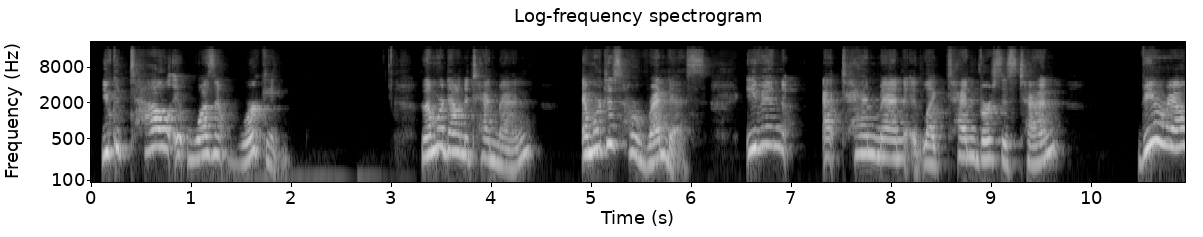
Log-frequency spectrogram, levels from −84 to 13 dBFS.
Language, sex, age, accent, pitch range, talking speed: English, female, 20-39, American, 210-305 Hz, 135 wpm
